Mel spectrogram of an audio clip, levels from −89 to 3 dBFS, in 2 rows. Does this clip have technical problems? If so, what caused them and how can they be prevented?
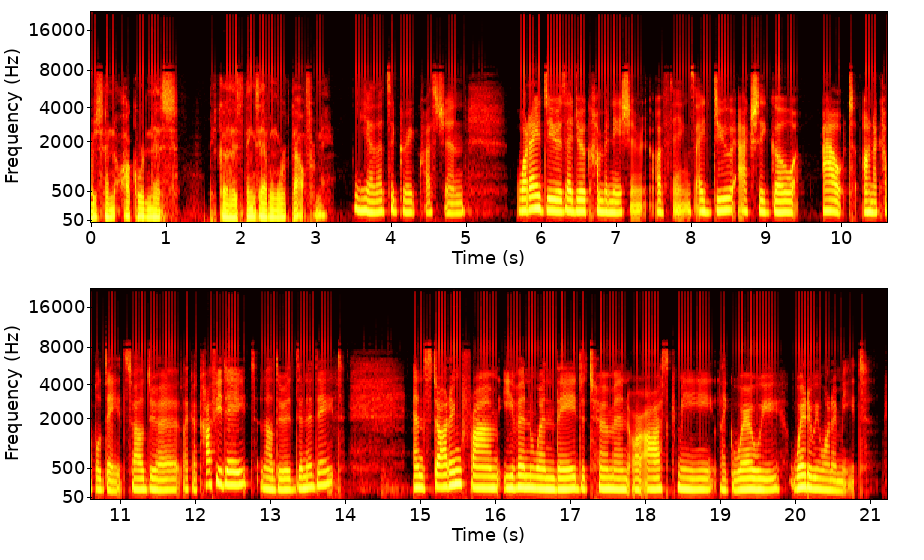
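Yes. Throughout the speech, a resampler restarted on every block leaves a 25 Hz buzz: each 40 ms block, likely upsampled from 16 kHz to 48 kHz, gets converted without its neighbours, so every edge ticks. Unlike underrun clicks, these are perfectly regular and vanish in silence. Keep the resampler's filter state running across blocks.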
